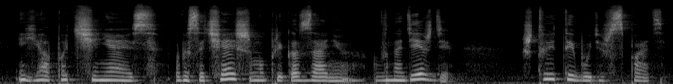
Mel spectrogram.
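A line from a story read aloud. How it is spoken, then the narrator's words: Quiet fatherly voice. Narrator (Russian): произнес отец тихо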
